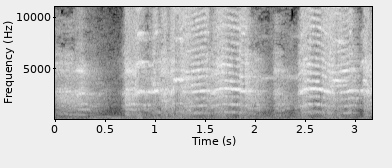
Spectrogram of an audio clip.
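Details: A Galah parrot urging a female toward mating gives grating, drawn-out screeches, a short pause near the start, then two sustained harsh bursts with a strained, buzzy tone.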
